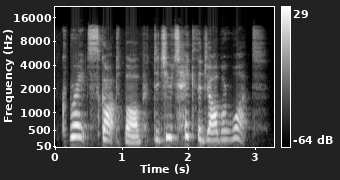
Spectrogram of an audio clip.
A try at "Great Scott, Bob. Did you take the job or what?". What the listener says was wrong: Do it for me one more time and make the last word have the same sound. So when you say what, round your lips a little bit. What?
